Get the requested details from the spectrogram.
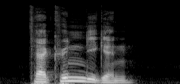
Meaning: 1. to proclaim, declare 2. to give notice about the termination with regard to a continuous obligation
- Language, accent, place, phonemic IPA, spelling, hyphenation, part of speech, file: German, Germany, Berlin, /fɛɐ̯ˈkʏndɪɡn̩/, verkündigen, ver‧kün‧di‧gen, verb, De-verkündigen.ogg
